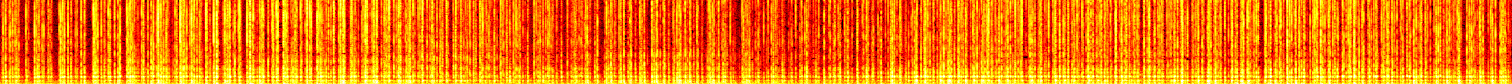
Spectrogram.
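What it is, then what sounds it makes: Paperback book tapped with fingertips and nails. Fingertips and nails tap quickly and steadily on the back cover of a white paperback book with a paper cover. The taps are short, dry clicks with a papery, mid-range tone and bright edges, running together in a dense, fairly even patter for the whole clip.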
